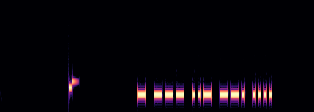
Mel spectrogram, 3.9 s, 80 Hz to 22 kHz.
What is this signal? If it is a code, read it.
Morse code, heard as a keyed tone, about 36 wpm, 700 Hz. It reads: TOUGH
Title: Sentences from Top 1200 Words - New Word Drill - 35wpm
